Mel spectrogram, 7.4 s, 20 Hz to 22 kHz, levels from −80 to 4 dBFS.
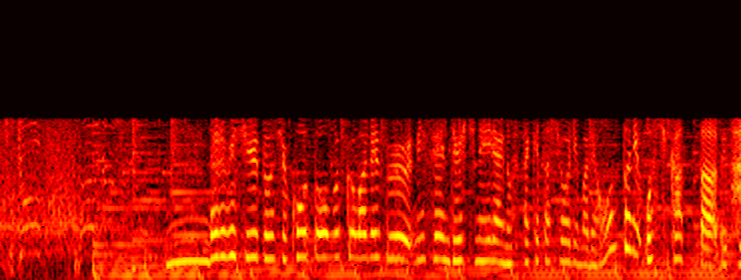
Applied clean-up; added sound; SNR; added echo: none; none; none; none.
